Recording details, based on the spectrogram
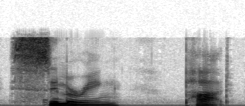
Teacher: the verb simmer has an accent on the first syllable not on the last syllable so the consonant at the end of the verb the r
